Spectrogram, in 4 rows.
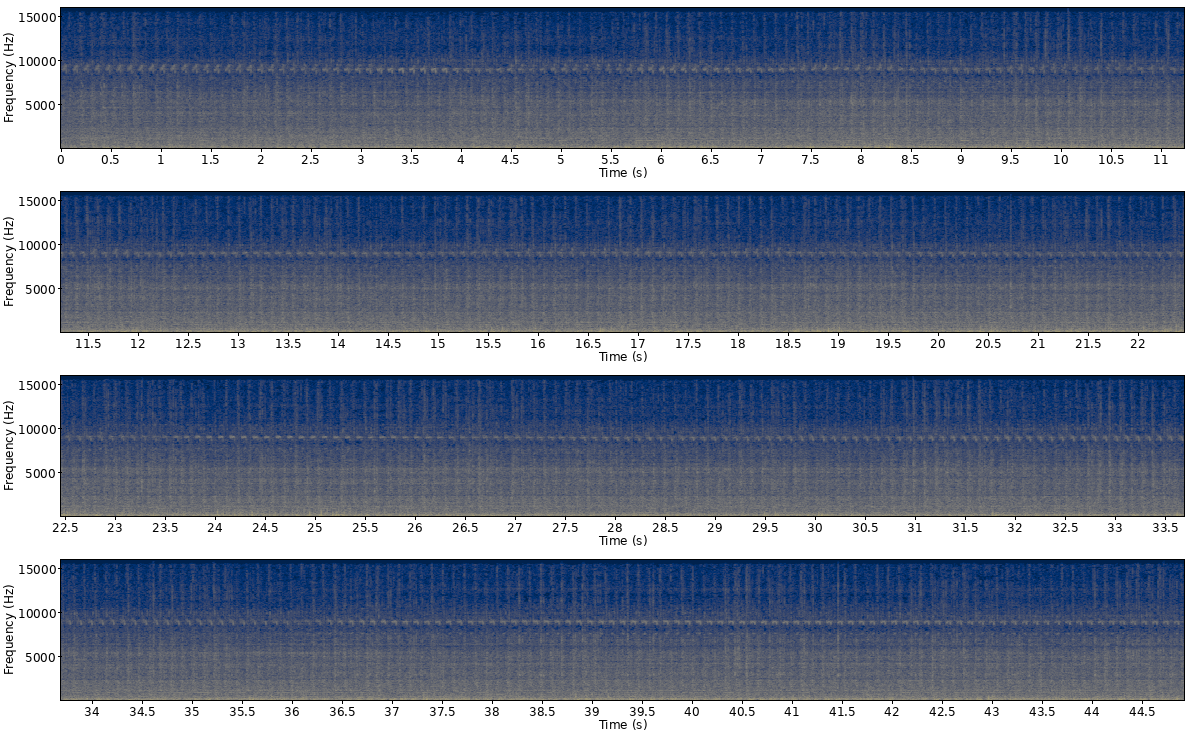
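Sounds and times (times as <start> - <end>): embroidery machine needle chatter: 18.7 - 44.8.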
